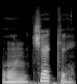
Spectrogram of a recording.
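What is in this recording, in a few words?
"check", male, Spanish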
